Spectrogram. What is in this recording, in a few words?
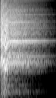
Spin Attack Clang; Final sword "clang" of the spin-attack; Link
